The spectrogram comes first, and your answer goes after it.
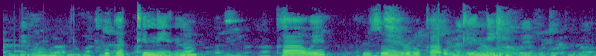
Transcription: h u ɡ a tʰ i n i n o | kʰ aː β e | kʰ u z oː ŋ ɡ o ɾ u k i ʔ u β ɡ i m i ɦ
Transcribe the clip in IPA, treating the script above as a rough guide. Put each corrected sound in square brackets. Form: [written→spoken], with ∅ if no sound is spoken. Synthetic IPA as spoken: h u ɡ a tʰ i n i n o | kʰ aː [β→w] e | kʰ u z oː ŋ ɡ [o→u] ɾ u k [i→a] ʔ u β ɡ i [m→n] i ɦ

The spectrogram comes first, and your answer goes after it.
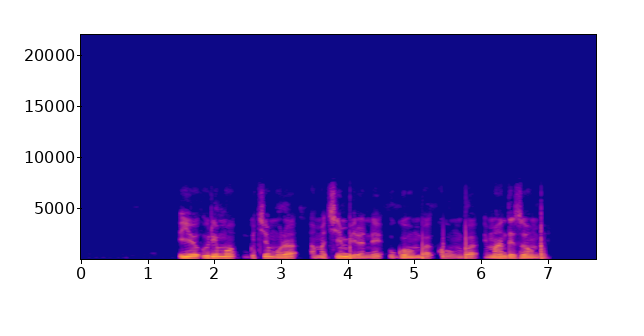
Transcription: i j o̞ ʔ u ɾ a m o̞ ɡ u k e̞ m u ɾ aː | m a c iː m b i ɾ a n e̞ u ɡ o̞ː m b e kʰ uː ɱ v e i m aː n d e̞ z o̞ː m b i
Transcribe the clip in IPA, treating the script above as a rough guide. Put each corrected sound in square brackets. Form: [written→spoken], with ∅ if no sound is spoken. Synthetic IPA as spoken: i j o̞ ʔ u ɾ [a→i] m o̞ ɡ u [k→c] e̞ m u ɾ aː | m a c iː m b i ɾ a n e̞ u ɡ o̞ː m b [e→a] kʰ uː ɱ v [e→a] i m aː n d e̞ z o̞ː m b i

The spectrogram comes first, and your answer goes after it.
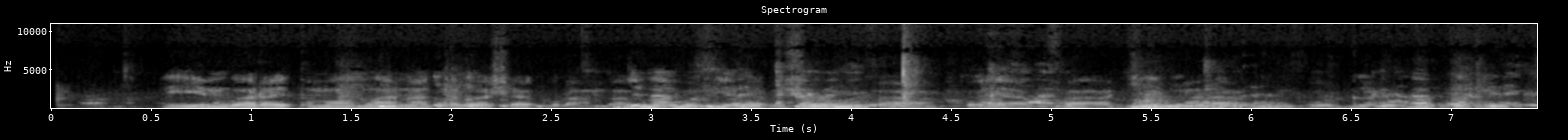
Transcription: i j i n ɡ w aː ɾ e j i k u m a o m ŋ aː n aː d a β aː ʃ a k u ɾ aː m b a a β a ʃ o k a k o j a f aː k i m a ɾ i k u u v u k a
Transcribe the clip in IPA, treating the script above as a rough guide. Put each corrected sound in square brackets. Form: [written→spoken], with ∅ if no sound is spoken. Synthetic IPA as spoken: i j i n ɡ w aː ɾ [e→a] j i [k→t] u m a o m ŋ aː n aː [d→t] a β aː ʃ a k u ɾ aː m b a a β [a→i] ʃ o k a k o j a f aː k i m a ɾ [i→a] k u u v u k a

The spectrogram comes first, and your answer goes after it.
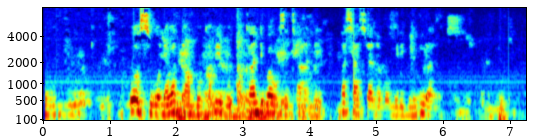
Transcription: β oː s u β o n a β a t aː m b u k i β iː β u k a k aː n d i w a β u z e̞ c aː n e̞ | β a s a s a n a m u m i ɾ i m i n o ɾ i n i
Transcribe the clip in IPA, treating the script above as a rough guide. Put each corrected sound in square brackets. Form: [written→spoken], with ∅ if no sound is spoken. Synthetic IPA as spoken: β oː s u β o n a β a t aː m b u k [i→a] β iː β u k a k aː n d i [w→β] a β u z e̞ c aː n e̞ | β a s a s a n a m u m i ɾ i m i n [o→u] ɾ [i→a] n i

